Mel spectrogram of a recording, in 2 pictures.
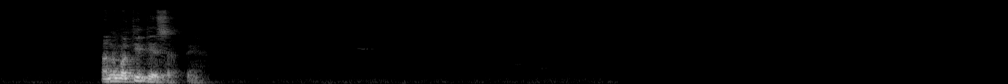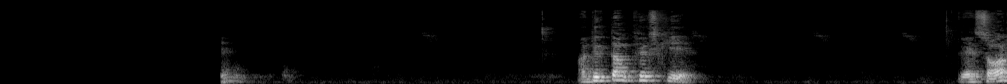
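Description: An elderly man speaks calmly into a close microphone, in short bursts with long pauses.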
